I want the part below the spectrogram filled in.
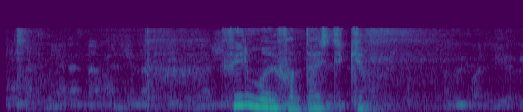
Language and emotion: Russian, neutral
